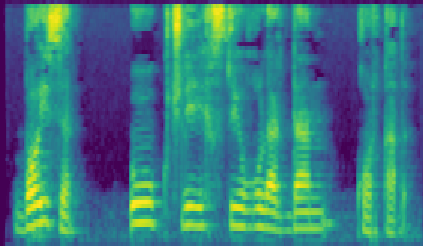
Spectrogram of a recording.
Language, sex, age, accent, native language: Uzbek, male, 18-24, Qashqadaryo, Uzbek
